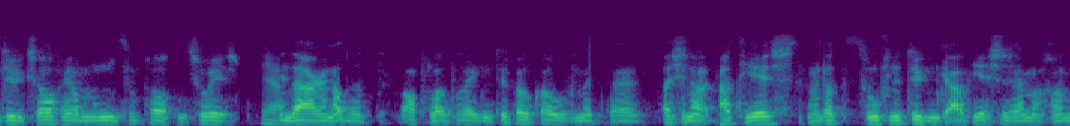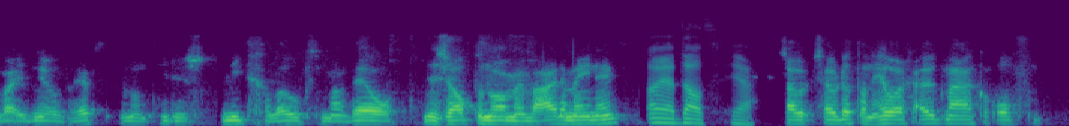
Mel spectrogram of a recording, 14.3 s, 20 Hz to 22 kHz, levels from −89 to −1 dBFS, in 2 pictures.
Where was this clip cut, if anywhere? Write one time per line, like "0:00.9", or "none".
0:01.6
